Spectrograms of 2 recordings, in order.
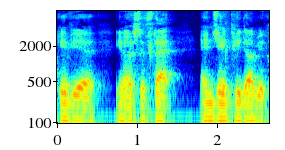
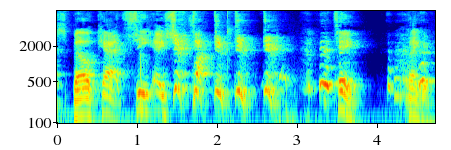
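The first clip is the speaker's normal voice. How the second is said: very high-pitched, very slow, drawn-out character voice; 9 semitones higher than usual. Acting out a spelling bee contestant: Goldust impression. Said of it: "my Goldust impression for people with Tourette's".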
